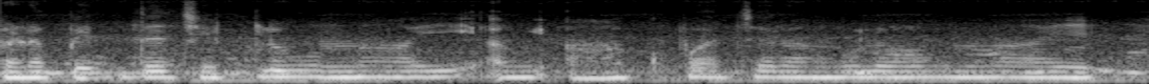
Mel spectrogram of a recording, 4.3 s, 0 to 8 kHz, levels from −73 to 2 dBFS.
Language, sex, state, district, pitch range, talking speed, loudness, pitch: Telugu, male, Telangana, Mahabubabad, 160-170 Hz, 110 wpm, -16 LUFS, 165 Hz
